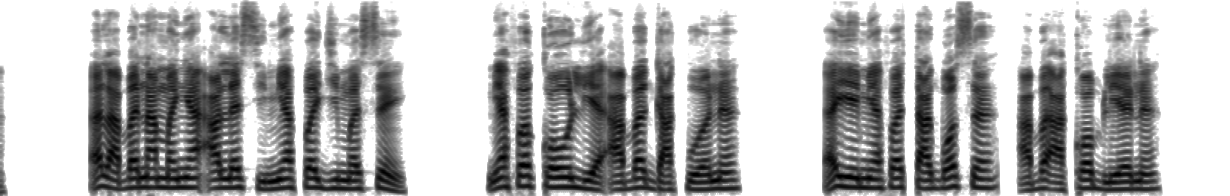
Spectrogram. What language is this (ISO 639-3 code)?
ewe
